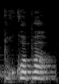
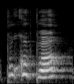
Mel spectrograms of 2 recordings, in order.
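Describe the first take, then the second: First: Said in the usual way. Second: Emphatic repeat. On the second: Real, not acted. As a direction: say it again, punchier and higher.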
